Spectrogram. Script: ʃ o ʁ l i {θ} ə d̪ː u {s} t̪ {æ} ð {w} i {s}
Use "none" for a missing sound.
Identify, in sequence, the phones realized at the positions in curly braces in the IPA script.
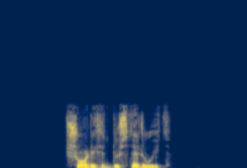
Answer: θ, s, æ, w, θ

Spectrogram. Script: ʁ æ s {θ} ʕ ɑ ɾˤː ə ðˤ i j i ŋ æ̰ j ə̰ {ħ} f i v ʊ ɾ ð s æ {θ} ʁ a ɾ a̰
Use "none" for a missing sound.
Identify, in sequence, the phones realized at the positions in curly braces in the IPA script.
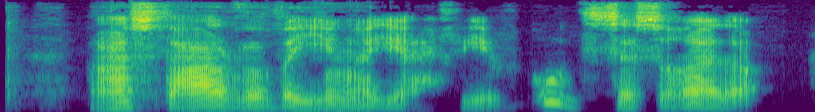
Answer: θ, ħ, s

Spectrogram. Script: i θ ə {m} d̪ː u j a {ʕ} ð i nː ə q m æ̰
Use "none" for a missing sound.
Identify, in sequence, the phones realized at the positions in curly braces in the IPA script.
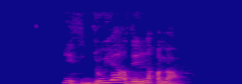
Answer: none, ʁ

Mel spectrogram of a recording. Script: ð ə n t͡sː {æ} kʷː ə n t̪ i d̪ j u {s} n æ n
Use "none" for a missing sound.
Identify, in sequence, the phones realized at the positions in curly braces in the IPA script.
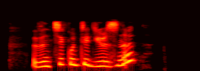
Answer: i, z

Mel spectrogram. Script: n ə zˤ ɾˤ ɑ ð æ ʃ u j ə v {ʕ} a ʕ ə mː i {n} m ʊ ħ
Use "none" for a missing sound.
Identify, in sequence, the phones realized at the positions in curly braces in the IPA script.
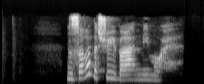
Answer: ʁ, none

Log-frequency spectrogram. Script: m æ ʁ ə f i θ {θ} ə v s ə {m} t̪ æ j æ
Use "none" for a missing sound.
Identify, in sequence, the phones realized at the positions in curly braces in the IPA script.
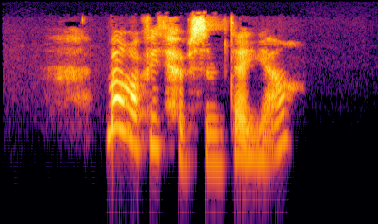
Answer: ħ, m

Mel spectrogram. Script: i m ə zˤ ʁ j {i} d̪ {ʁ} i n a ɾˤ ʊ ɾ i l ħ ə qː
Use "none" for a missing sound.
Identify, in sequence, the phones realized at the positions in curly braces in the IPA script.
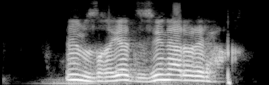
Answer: æ, z

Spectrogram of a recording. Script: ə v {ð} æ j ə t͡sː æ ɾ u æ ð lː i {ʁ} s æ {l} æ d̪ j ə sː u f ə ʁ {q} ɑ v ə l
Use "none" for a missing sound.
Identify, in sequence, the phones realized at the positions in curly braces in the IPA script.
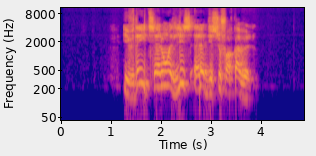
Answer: ð, none, ɾ, q

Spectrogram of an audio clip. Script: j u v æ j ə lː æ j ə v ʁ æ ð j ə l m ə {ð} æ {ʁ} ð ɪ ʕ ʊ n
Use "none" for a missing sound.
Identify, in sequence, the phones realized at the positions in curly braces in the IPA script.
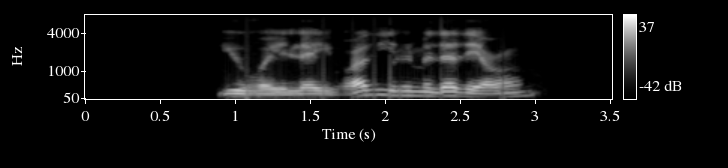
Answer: ð, none

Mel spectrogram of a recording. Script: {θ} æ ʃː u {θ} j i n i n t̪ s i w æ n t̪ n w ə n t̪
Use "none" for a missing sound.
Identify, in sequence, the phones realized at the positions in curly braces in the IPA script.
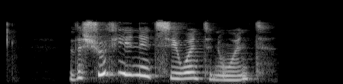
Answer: ð, θ

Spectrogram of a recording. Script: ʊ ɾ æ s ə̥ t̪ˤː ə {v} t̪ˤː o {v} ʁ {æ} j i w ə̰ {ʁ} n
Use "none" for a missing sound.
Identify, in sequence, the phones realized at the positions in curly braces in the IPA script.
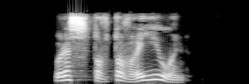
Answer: v, v, i, none

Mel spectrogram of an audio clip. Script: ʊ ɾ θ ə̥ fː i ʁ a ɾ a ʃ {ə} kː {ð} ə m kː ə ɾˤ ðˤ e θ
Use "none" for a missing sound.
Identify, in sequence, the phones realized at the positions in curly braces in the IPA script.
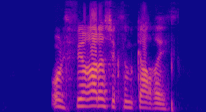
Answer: ə, θ

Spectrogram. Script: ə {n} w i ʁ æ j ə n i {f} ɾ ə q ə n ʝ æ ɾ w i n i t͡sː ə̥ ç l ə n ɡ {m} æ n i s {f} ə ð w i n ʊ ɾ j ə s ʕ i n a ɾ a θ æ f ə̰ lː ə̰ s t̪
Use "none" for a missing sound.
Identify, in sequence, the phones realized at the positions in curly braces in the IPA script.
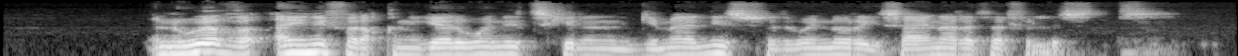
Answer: n, f, m, f

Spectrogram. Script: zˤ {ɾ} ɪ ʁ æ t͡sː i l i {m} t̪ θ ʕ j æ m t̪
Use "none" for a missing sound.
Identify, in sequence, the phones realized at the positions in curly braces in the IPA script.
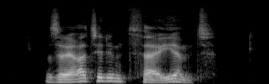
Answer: ɾ, m

